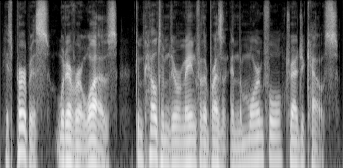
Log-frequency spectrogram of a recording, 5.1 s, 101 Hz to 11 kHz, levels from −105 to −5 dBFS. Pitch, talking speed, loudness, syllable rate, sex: 105 Hz, 200 wpm, -20 LUFS, 6.1 syllables/s, male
